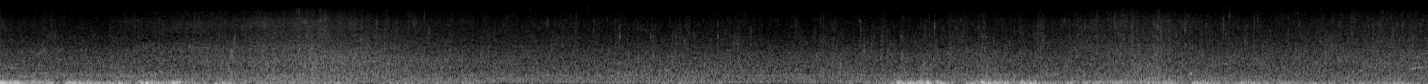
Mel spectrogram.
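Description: Wind buffeting the microphone in gusts, in the first couple of seconds and again about nine seconds in, over a steady wash of choppy water.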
